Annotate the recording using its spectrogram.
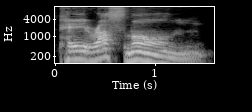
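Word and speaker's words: πειρασμόν: Eis peirasmon. Kai me is a negation. Me, do not. Okay. Me eisenenkēs. It's a little long, but don't worry. Eisenenkēs. Eisenenkēs. Right? Eisenenkēs hēmas. Eis peirasmon. Peirasmon, 3 syllables.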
